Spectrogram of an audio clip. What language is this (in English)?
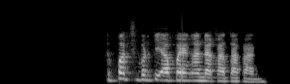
Indonesian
